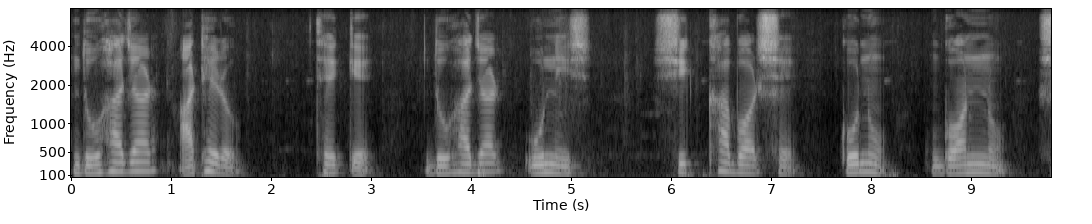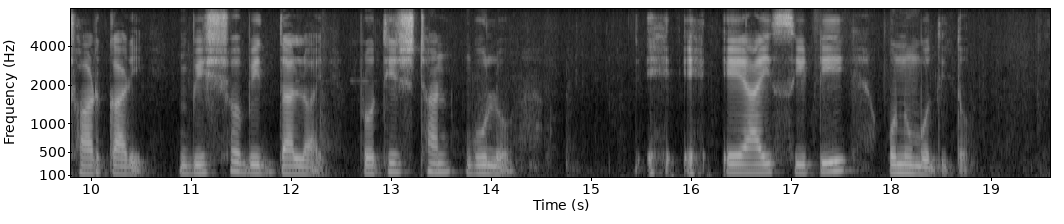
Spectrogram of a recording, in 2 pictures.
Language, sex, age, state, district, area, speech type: Bengali, male, 18-30, West Bengal, Birbhum, urban, read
